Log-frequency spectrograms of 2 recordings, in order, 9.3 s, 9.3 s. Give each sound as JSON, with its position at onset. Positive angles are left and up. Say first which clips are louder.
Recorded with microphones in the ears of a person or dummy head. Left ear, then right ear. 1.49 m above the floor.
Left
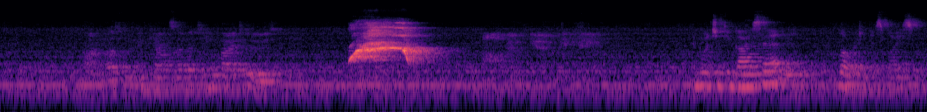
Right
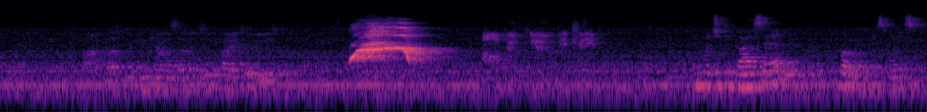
{"t": 0.7, "sound": "a man speaking", "louder": "left 2 dB", "side_deg": 80, "distance_m": 4.0}
{"t": 3.5, "sound": "a scream", "louder": "left 4 dB", "side_deg": 60, "distance_m": 2.5}
{"t": 4.8, "sound": "whispering", "louder": "right 4 dB", "side_deg": -35, "distance_m": 1.7}
{"t": 6.9, "sound": "a woman speaking", "louder": "left 2 dB", "side_deg": 50, "distance_m": 2.0}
